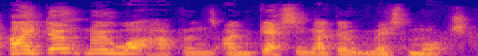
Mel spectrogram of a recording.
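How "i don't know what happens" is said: ordinary talk, nothing marked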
